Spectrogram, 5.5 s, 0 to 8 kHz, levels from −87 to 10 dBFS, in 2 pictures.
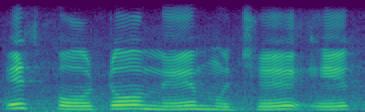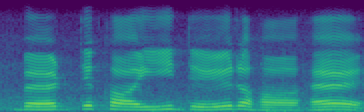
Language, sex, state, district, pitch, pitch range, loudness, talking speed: Hindi, female, Madhya Pradesh, Katni, 220 Hz, 210-240 Hz, -15 LUFS, 110 wpm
